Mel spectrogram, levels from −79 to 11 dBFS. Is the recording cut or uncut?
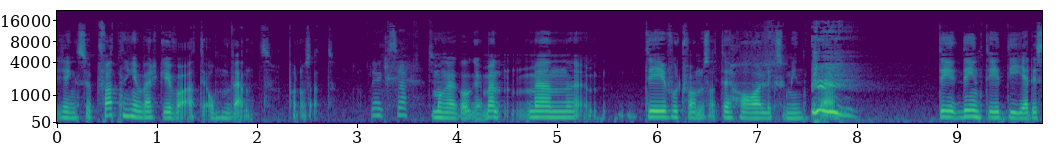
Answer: uncut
